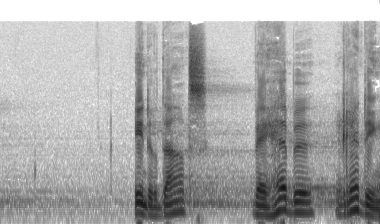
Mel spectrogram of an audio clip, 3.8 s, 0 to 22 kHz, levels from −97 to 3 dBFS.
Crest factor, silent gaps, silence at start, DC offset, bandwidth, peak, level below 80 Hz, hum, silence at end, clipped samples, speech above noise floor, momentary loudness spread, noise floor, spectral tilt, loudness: 16 dB; none; 1.35 s; under 0.1%; 16 kHz; 0 dBFS; -52 dBFS; none; 0 s; under 0.1%; 34 dB; 8 LU; -47 dBFS; -4.5 dB/octave; -14 LUFS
